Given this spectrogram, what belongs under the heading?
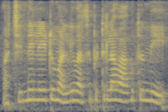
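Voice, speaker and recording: A woman's voice: medium pitch, steady tone, fast talker, a little mellow. Woman telling an audio story.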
